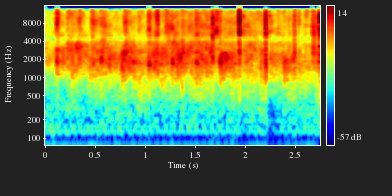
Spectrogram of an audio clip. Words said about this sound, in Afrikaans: kom ons gee vir hulle 'n lekker hande klap.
